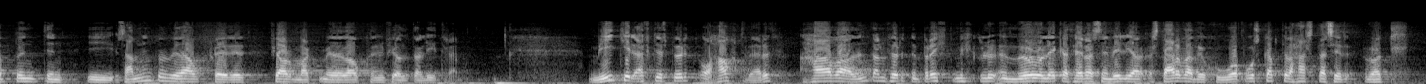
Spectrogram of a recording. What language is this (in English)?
Icelandic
